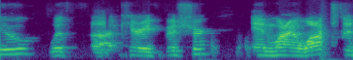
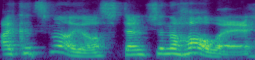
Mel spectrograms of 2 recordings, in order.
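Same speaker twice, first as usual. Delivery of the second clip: put-on, laid-on-thick British accent; 2 semitones higher than usual. Quoting a film line in the way the actress delivered it: Leia's put-on British accent. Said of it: "she tried to do a British accent".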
